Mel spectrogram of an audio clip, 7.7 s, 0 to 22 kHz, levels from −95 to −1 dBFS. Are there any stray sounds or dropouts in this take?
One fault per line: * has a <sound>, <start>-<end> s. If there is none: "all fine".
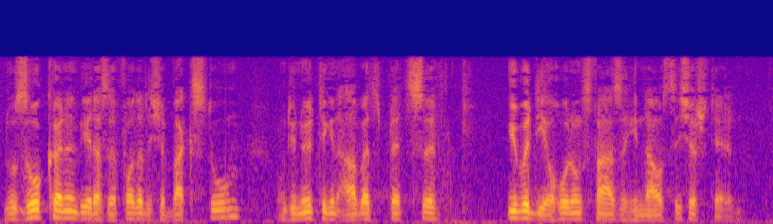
all fine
